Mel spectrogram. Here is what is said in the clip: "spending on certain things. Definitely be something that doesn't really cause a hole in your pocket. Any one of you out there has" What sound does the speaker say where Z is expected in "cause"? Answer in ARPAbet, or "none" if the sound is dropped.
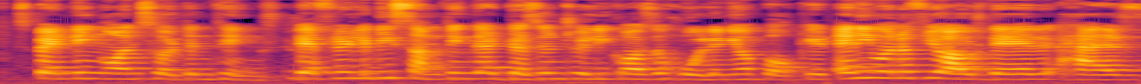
Z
